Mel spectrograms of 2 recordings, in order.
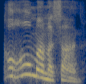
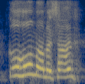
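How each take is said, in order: First: Higher, louder gentle command; gentle urging. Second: Louder, higher repeat of Go home; firmer urging. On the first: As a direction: send her home kindly. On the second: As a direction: insist more strongly this time. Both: Retold or imitated. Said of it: "And he say".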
